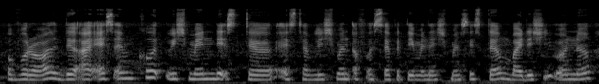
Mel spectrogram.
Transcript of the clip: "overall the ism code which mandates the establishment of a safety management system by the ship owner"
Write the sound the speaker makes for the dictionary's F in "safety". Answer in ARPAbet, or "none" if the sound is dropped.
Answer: P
